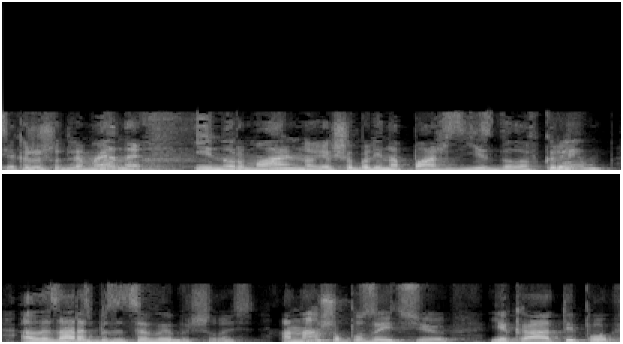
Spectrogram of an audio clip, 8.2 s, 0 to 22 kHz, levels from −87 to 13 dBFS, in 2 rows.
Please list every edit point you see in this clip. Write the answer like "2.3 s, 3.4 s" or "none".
5.9 s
